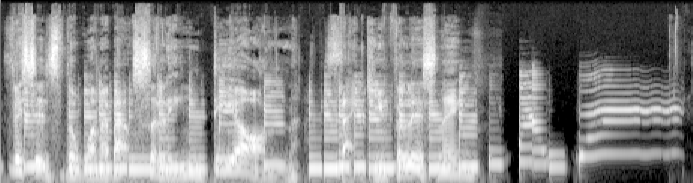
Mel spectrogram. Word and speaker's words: Celine: It's Celine Dion. Yeah, no, it's not even that, is it? It's Celine Dion. Celine Dion. Yeah, she says that you don't pronounce the N.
